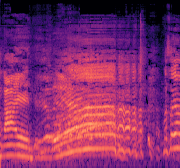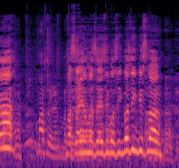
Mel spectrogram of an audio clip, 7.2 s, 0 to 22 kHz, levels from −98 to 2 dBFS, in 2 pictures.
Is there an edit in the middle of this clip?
no; 0 cuts

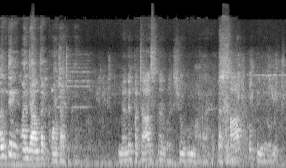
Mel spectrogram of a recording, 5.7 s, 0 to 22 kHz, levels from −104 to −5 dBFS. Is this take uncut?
no; 2 cuts; at 1.0 s, 4.4 s

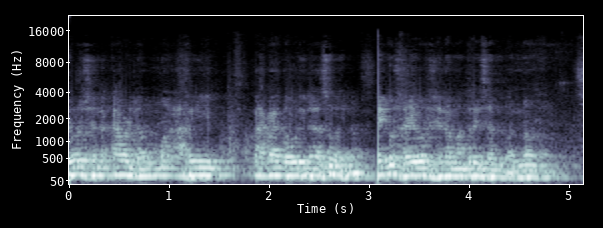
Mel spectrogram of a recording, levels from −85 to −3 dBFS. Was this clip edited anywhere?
yes; 1 cut; at 3.0 s

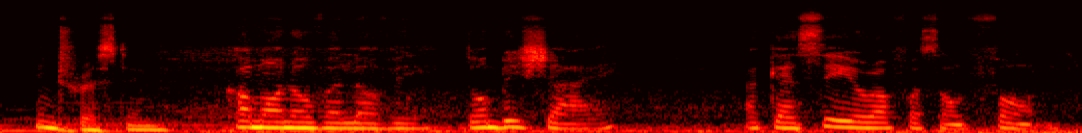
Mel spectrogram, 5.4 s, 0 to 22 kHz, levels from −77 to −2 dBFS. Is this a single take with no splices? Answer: no; 2 cuts; at 1.0 s, 2.2 s

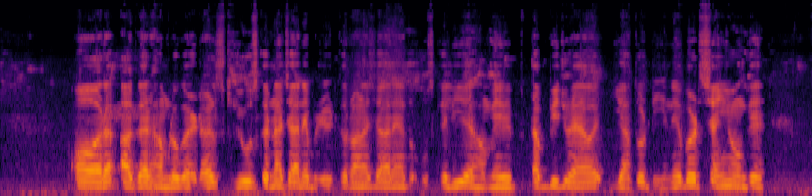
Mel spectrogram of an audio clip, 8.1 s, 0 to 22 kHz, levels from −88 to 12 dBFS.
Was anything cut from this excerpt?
yes; 1 cut; at 2.2 s

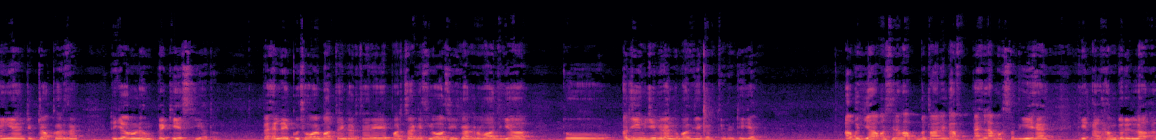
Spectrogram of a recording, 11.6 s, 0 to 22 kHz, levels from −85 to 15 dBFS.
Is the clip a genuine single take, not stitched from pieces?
yes; 0 cuts

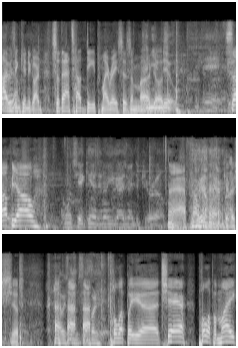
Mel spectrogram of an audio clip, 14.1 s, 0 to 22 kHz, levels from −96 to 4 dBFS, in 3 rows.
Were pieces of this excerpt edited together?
yes; 1 cut; at 7.4 s

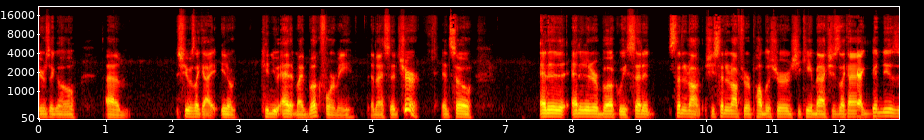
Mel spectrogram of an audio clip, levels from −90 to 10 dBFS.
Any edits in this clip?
no; 0 cuts

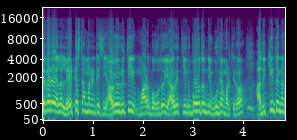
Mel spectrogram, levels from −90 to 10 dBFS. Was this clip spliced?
no; 0 cuts

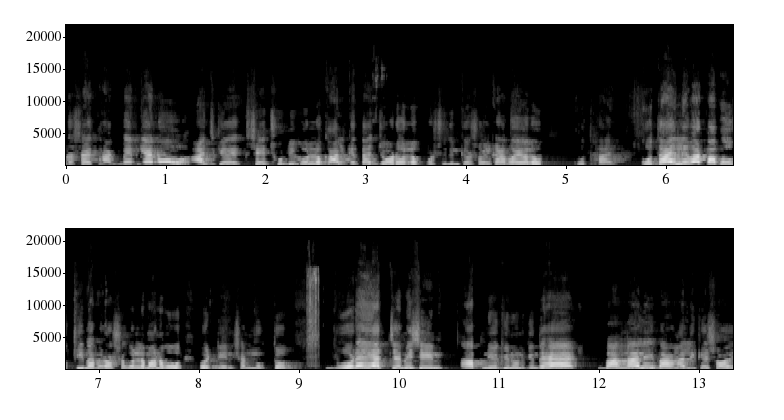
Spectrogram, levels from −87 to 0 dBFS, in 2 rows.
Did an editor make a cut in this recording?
yes; 1 cut; at 9.1 s

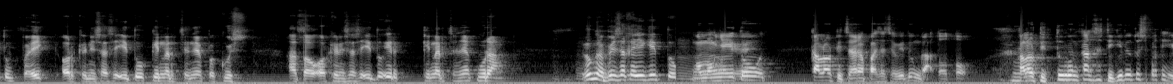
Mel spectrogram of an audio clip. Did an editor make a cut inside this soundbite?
yes; 1 cut; at 6.8 s

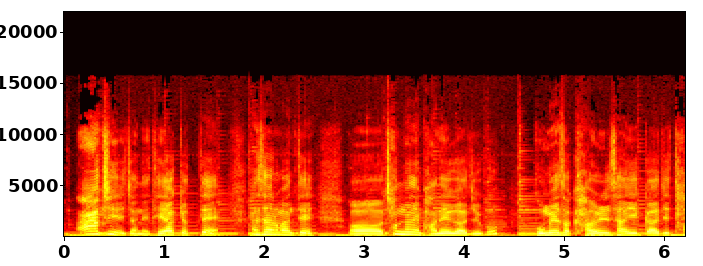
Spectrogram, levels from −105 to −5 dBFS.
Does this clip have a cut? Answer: no; 0 cuts

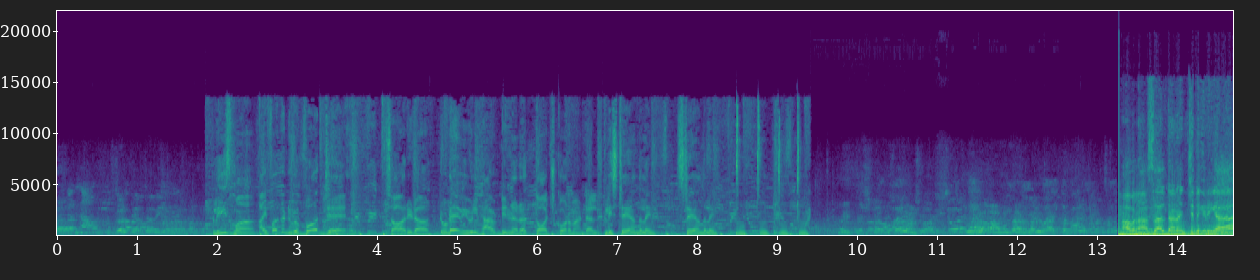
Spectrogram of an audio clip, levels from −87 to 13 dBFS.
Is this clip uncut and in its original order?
no; 1 cut; at 9.4 s

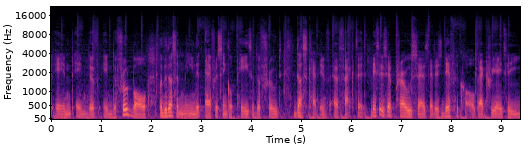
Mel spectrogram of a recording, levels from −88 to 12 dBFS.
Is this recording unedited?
no; 1 cut; at 6.3 s

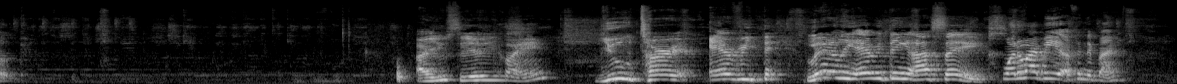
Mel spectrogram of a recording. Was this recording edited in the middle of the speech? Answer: yes; 1 cut; at 9.9 s

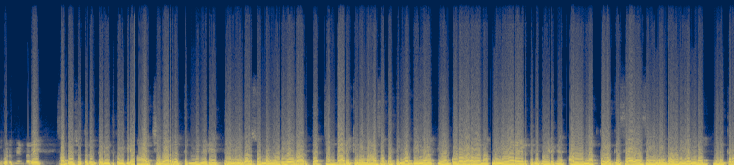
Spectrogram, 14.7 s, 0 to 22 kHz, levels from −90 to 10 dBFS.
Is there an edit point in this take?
yes; 4 cuts; at 2.7 s, 6.4 s, 9.8 s, 11.3 s

